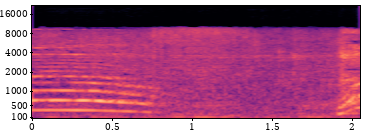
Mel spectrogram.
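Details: Cat; fighting yowl; aggression during a fight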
